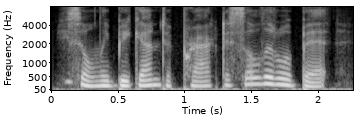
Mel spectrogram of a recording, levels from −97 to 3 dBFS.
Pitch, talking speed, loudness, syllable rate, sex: 190 Hz, 210 wpm, -16 LUFS, 6.4 syllables/s, female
